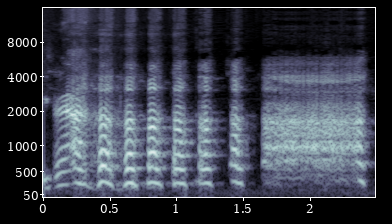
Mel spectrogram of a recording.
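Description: Women laughing hard: a run of quick pitched bursts, about five a second, starting high, then a long breathy wheeze about a second and a half in.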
